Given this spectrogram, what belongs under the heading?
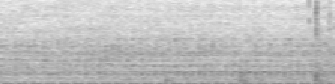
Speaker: Yeah, ticking over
